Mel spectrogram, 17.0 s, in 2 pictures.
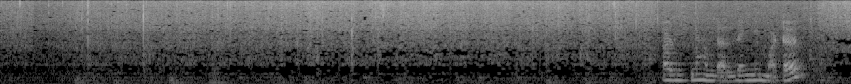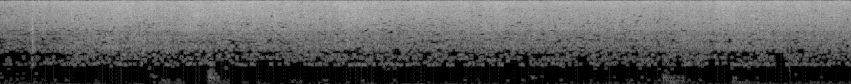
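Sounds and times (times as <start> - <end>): peas sizzling in hot oil: 0.0 - 17.0
spatula scraping and tapping: 0.7 - 6.6.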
